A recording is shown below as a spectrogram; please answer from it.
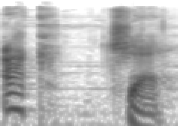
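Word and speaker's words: Akçe: Al-Kiki Akche is pronounced Akche. Ak. The A sounds like the A in father. Father. Akche. Akche. Similar to Che in Czech, but with a softer, shorter A sound.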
